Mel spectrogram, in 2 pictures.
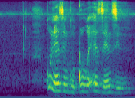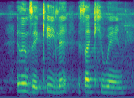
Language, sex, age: Zulu, female, 19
